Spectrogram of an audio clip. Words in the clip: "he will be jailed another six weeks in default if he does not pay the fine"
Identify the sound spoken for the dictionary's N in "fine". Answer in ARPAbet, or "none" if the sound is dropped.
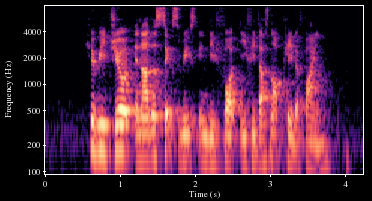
N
